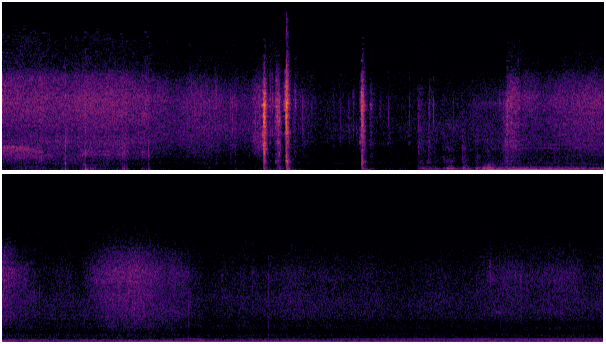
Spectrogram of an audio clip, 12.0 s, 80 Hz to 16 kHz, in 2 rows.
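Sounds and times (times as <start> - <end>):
ignition clicks: 3.6 - 5.6
car engine starting and idling: 4.2 - 12.0.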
